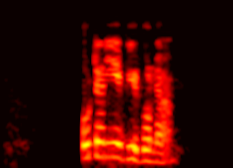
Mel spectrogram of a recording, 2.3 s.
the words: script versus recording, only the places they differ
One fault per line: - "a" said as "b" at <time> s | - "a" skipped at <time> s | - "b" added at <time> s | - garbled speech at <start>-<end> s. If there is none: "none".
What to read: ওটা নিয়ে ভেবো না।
none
